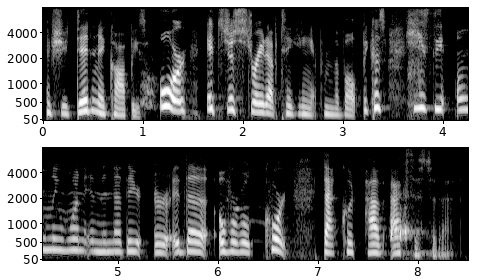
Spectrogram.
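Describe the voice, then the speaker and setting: A woman playing an earnest, suspicious courtier in an improvised Minecraft roleplay, insistent as she thinks out loud. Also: fairly high pitch, expressive, a little fast, few pauses, no echo, natural voice.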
